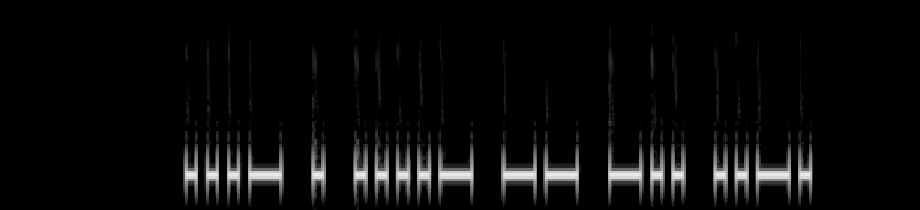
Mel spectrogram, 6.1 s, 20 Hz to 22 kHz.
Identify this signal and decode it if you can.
Morse code, heard as a keyed tone, about 17 wpm, 700 Hz. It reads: VE4MDF
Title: DXCC-100 Call Signs - 6 Characters - 17wpm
